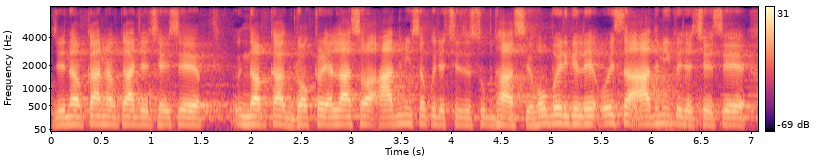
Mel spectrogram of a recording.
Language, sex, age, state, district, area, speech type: Maithili, male, 18-30, Bihar, Darbhanga, urban, spontaneous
